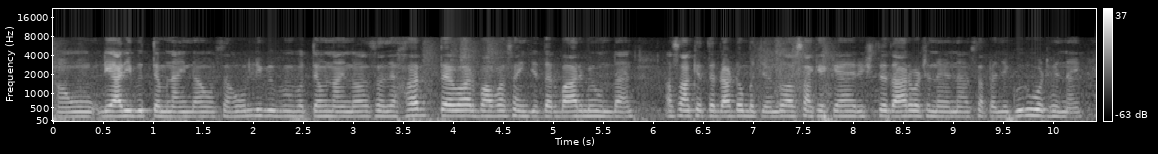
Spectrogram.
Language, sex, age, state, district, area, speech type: Sindhi, female, 60+, Delhi, South Delhi, urban, spontaneous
